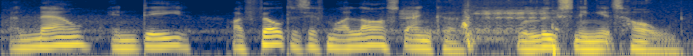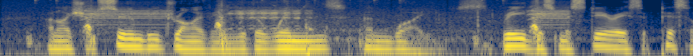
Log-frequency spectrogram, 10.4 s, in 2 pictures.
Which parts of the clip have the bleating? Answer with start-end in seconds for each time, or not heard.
3.0-9.5.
